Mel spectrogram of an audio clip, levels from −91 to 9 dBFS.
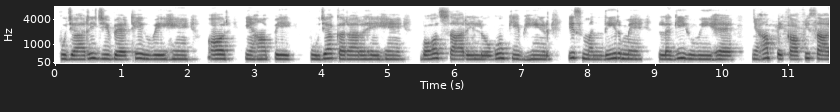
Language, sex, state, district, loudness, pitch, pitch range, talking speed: Hindi, female, Uttar Pradesh, Etah, -23 LUFS, 215 Hz, 210-230 Hz, 145 wpm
